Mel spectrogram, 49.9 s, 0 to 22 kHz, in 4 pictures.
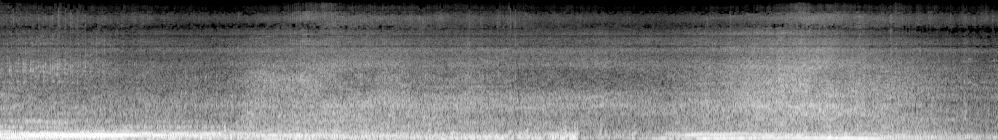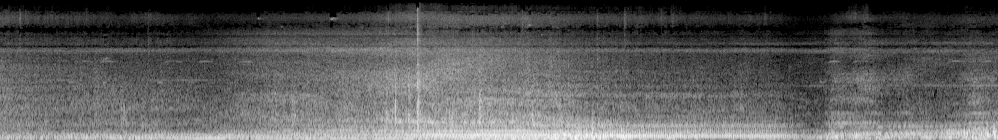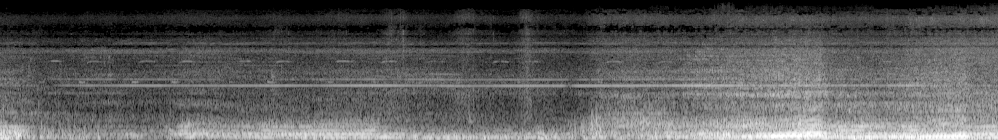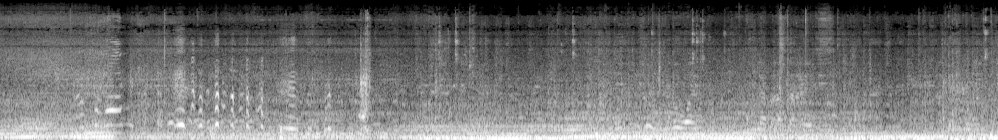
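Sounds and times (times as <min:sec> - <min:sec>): off-road vehicle engine running: 0:00.0 - 0:49.9.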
